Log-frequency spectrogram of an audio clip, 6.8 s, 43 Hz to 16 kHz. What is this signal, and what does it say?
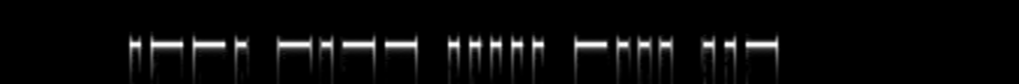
Morse code, heard as a keyed tone, about 17 wpm, 700 Hz. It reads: PY5BU
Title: DXCC-100 Call Signs - 5 Characters - 17wpm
